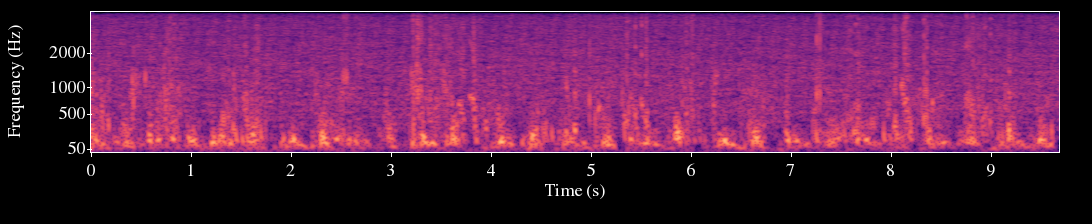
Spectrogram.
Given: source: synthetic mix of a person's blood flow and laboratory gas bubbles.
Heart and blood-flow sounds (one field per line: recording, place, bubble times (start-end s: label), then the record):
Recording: Doppler ultrasound of blood flow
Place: precordium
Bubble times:
0.00-0.20 s: bubbles
0.35-0.58 s: bubbles
0.61-0.91 s: bubbles
1.28-1.76 s: bubbles
2.22-2.64 s: bubbles
3.15-4.21 s: bubbles
4.43-4.88 s: bubbles
4.96-5.62 s: bubbles
5.88-6.16 s: bubbles
6.19-6.28 s: bubbles
6.45-6.88 s: bubbles
6.91-7.01 s: bubbles
7.17-7.87 s: bubbles
7.89-8.54 s: bubbles
8.71-9.27 s: bubbles
9.47-9.65 s: bubbles
From the record:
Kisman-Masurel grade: 242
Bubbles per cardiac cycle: several, 3 to 8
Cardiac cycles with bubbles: 100%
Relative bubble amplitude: moderate (0.250 to 0.450)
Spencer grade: 3 (all of the cardiac periods contain showers or single bubble signals, but not dominating or overriding the cardiac motion signals)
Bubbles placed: anywhere in the cardiac cycle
